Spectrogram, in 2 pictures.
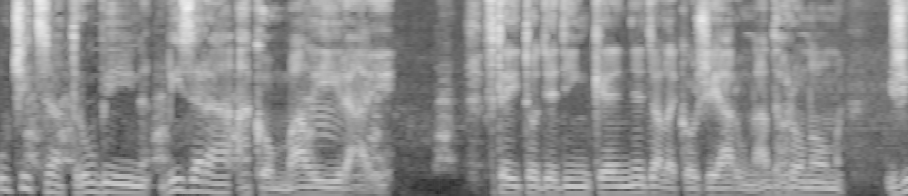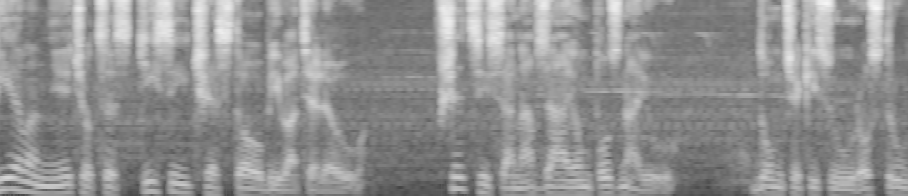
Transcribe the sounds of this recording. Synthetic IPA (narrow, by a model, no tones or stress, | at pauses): ut͡ʃit͡sat̪ɾubiːnʋizɛɾaːʔakɔmaliːɾa̰j | ft̪ɛjt̪ɔɟɛɟiŋkɛɲɛɟalɛkɔʒɪaɾunad̪ɦɾɔnɔm | ʒijɛlɛnɲɪɛt͡ʃɔt͡sɛscisiːt͡sʃɛst̪ɔɔbiʋa̰cɛʎɔ̰ʊ | fʃɛt̪t͡sisanaʊzaːjɔmpɔznajṵː | d̪ɔmt͡ʃɛkisuːɾɔst̪ɾuː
